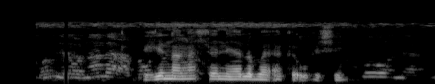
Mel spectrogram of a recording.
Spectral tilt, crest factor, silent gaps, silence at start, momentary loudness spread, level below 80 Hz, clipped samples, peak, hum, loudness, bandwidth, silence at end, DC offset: -3.5 dB/octave; 20 dB; none; 0.35 s; 18 LU; -80 dBFS; under 0.1%; -10 dBFS; none; -29 LUFS; 9.4 kHz; 0 s; under 0.1%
